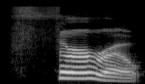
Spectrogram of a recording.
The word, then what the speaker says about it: thorough: is the difference so the first word is one syllable th HR tense U through right the second word has an additional syllable so it's thorough thorough it has an o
